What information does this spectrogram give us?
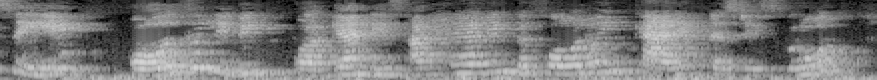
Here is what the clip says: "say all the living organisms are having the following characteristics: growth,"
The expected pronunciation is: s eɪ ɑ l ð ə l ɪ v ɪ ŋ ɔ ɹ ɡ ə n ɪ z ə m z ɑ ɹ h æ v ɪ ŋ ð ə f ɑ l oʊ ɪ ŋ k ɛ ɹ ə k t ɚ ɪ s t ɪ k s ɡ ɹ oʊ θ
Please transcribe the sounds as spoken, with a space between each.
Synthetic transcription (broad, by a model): s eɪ ɑ l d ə l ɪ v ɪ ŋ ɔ ɹ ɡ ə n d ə z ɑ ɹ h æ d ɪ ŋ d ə f ɑ l oʊ ɪ ŋ k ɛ ɹ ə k t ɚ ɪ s t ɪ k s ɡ ɹ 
